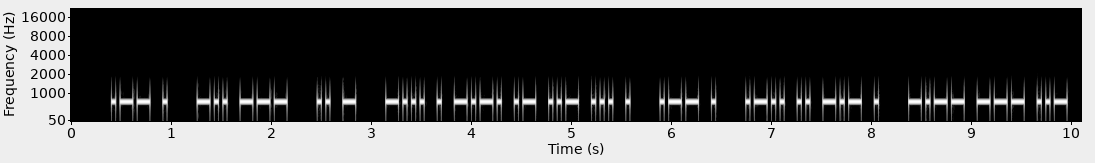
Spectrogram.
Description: Morse code, heard as a keyed tone, about 28 wpm, 700 Hz. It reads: WE DO IT BECAUSE WE LIKE YOU
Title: Sentences from Top 1400 Words 28wpm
